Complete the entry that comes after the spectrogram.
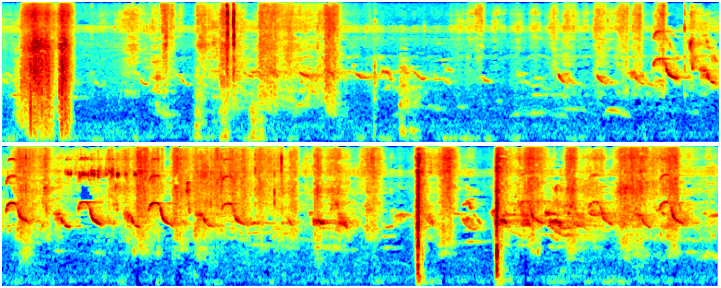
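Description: Footsteps crackling over dry straw stubble, then a bird calling a long series of short falling chirps, about three a second, from about six seconds in. Two sharp clicks stand out near the end.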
